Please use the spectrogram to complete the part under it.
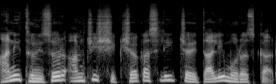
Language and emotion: Goan Konkani, neutral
